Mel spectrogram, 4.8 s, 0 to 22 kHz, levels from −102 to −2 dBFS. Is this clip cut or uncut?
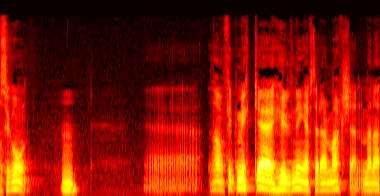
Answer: cut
